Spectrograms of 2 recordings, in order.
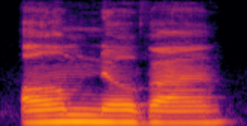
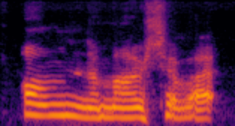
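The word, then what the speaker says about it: Om Namah Shivaya: I'm going to pronounce this wrong. Om Nova. Oh, Omna Shivaya. Om Namo Shivaya.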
